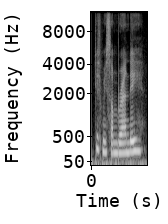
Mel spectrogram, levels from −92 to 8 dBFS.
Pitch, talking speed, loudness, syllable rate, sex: 200 Hz, 230 wpm, -15 LUFS, 5.6 syllables/s, female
